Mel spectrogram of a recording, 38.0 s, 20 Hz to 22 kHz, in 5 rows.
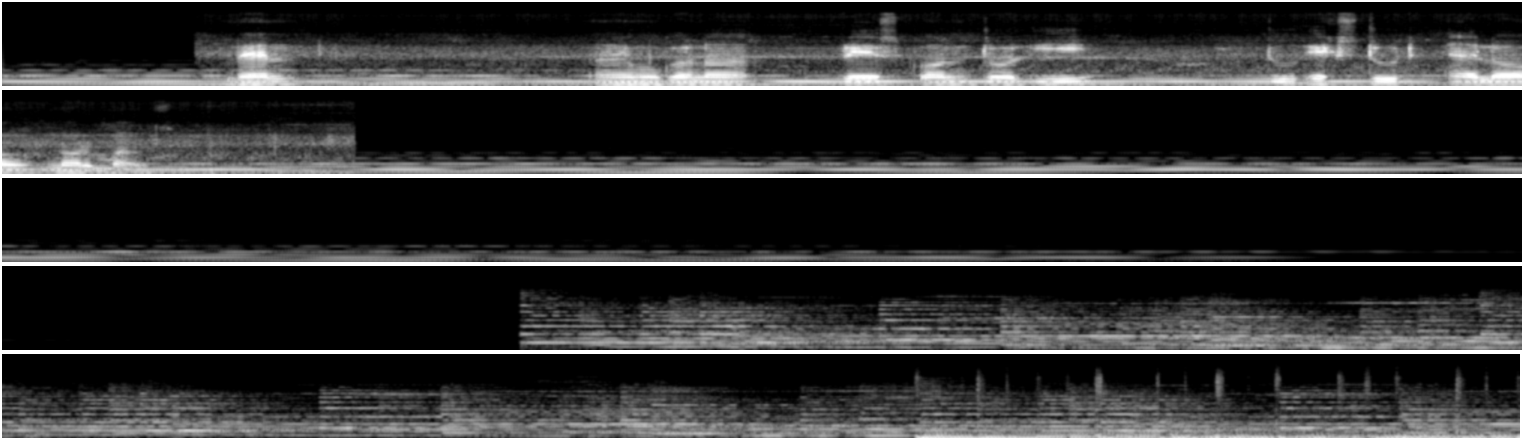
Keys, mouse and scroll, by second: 0.6 ctrl+z, 3.0 alt+e, 12.4 s, 22.5-23.7 middle drag, 23.7 KP_1, 26.4-26.8 scroll down 1, 26.8 scroll up 2, 28.7-29.1 scroll down 1, 29.4-29.9 scroll up 2, 31.4-33.1 middle drag, 33.1 KP_1.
